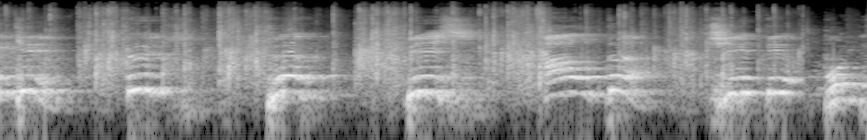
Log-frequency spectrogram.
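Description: Guests at a Kyrgyz wedding celebration clap to welcome Maksat, rhythmic applause running beneath an announcer's amplified voice speaking continuously over the hall.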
